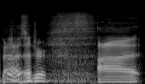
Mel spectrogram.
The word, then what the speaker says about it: Basinger: How do you say Basinger? Bassinger.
